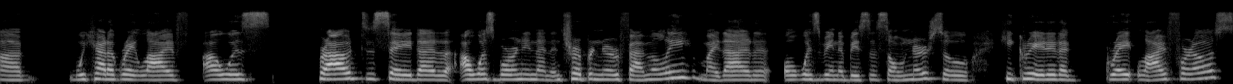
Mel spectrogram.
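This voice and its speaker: A woman with a Spanish accent speaks at a fairly slow pace in a fairly high voice, her intonation fairly even. The recording is very clean, with a silent background. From Mexico. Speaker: real estate investor. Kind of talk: testimony.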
